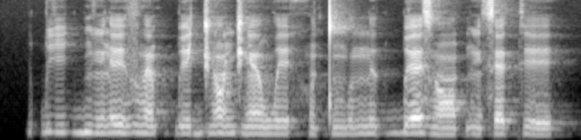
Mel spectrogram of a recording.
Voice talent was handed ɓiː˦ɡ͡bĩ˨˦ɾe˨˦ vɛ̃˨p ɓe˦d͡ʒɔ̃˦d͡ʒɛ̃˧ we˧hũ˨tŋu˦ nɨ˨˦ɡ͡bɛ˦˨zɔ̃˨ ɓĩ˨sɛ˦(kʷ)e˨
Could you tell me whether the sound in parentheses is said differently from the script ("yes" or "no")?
yes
